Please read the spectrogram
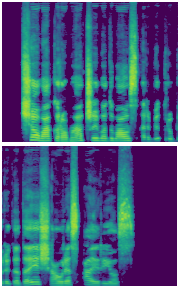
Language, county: Lithuanian, Telšiai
